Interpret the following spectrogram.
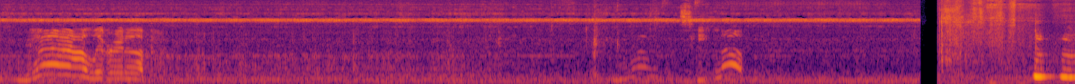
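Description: A steady, high-pitched insect trill, cricket-like, with short wordless voice sounds in the first second and again about six to seven seconds in. It cuts off abruptly just after nine seconds.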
